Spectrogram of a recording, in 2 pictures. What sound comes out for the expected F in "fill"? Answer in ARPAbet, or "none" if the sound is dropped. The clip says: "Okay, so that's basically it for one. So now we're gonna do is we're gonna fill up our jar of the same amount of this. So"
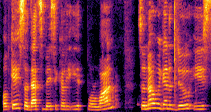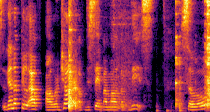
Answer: P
